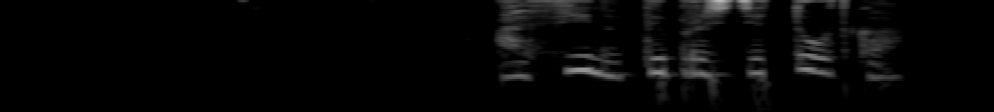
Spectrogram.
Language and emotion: Russian, angry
